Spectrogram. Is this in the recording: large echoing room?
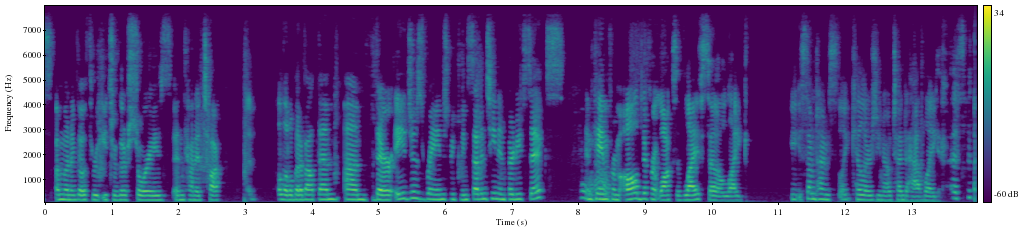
no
